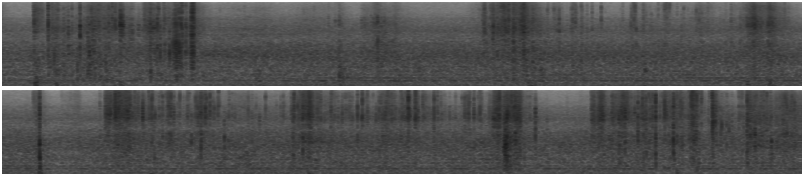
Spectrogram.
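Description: Groceries being handled in a cardboard box: plastic produce bags crinkling and rustling, with scattered crackles and a few sharp knocks, over a steady low hum.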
